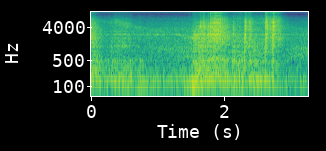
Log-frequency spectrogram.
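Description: A tuned Mercedes CLS63 AMG with a Race IQ Stage 2 tune revs loudly close by, its exhaust giving a few sharp crackling pops and bangs over the rising engine roar.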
